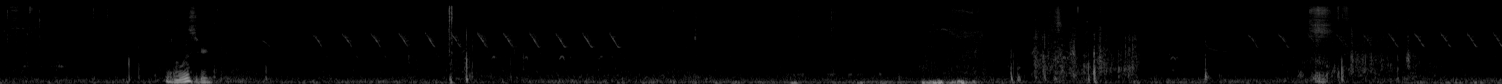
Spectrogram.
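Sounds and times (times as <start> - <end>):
rustling: 0.0 - 1.6, 6.3 - 11.5
bird singing whistled notes: 2.6 - 6.3, 13.6 - 15.0.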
